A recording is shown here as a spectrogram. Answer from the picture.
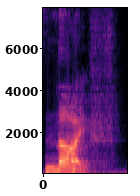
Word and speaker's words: knife: isn't knife on if it's knife knife so we don't pronounce K so we don't pronounce K if there is so this letter n after it's a knife knife like no no okay so you see lettuce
